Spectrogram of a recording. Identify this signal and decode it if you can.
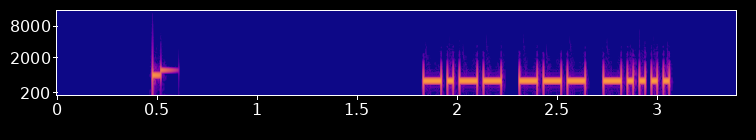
Morse code, heard as a keyed tone, about 40 wpm, 700 Hz. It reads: YO6
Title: Callsign Prefixes for Top 25 DXCC - 40wpm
